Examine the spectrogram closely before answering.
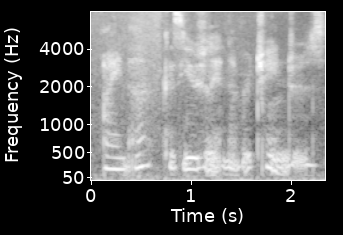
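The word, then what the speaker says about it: eine: be for nominative is Aina e i n e because when there's an e on the end in German you pronounce it kind of like uh that's how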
